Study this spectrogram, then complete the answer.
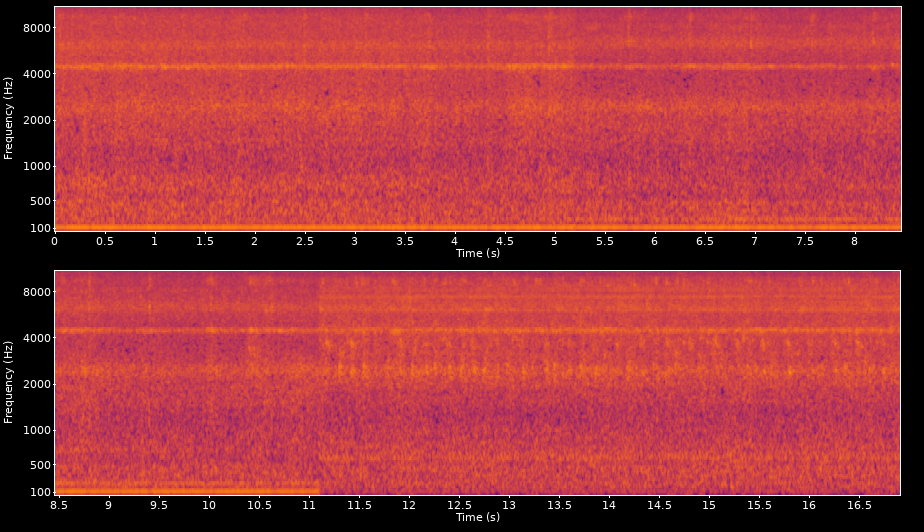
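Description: Glass bottles clink and rattle against each other on a moving conveyor.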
